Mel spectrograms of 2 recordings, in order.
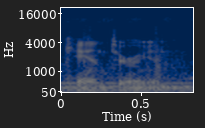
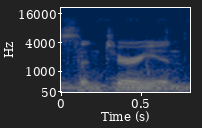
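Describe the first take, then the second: First: The word begins with a k sound. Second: The word begins with an s sound. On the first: "they pronounce it as Canturian" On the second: "the word centurion"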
